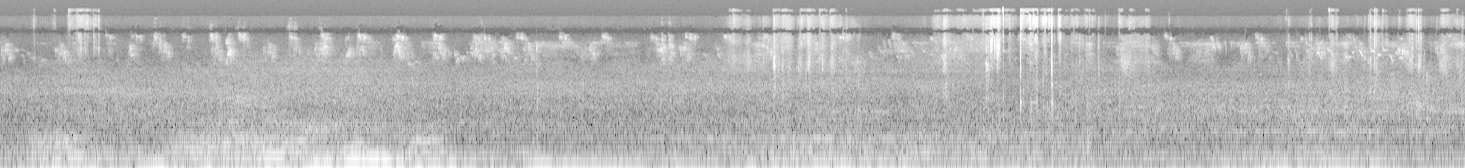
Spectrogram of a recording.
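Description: Small birds chirping over and over, short high calls scattered throughout, over a low steady rumble.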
